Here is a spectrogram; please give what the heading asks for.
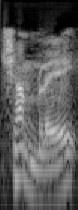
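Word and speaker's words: Cholmondeley: Being an American, he had no reason to know that the name Chumbllay is in no way pronounced the way it is spelled.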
